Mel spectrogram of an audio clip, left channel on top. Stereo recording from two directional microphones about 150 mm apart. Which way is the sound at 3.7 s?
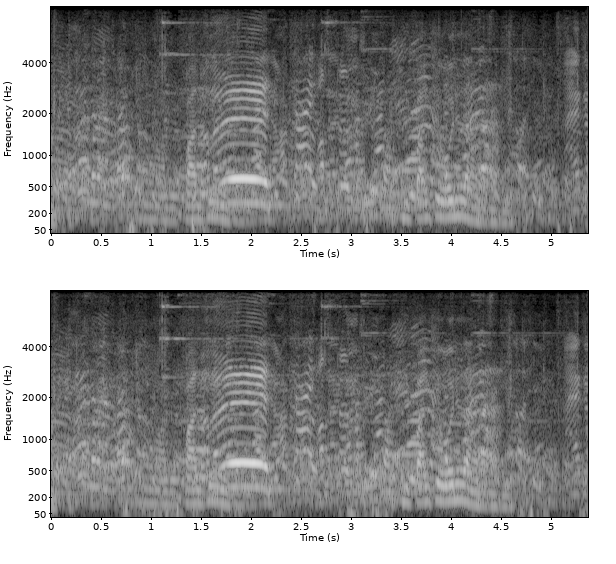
50° right (ahead or behind).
